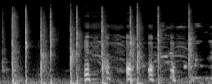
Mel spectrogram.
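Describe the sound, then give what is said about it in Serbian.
A small audience gives scattered applause. About a dozen sharp, uneven handclaps come over roughly two seconds, with a faint voice under them. “A, evo još jednom aplauz.”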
